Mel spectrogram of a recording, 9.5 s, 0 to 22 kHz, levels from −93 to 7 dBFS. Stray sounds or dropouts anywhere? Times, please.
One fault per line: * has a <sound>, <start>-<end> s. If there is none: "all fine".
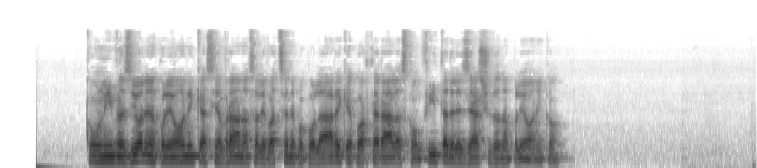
all fine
